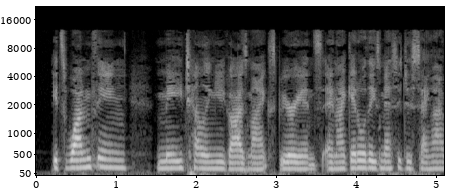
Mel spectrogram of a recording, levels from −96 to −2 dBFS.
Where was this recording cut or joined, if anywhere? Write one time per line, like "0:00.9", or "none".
none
